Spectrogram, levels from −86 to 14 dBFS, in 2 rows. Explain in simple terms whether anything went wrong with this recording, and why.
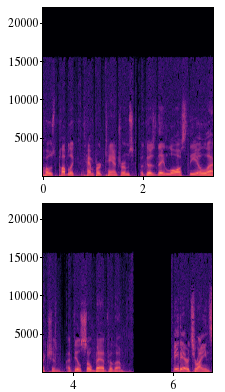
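Something did go wrong: the audio was likely stored with too few steps of loudness, a fault called low bit depth without dither, and the grain it leaves fits about 7 bits, cut off by simple truncation. Because the rounding error follows the voice instead of being smoothed away, quiet stretches of this speech sound gritty and crackly, and the softest moments break up or sputter. It lasts from start to finish.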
